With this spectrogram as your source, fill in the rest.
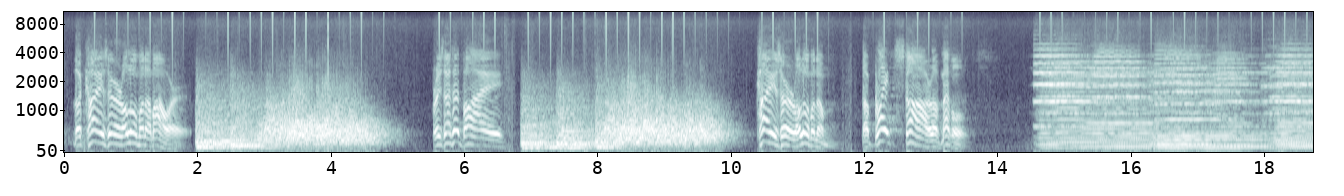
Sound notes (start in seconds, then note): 2.0 dramatic music; 2.3 aluminum clanging; 6.9 dramatic music; 7.0 aluminum clanging; 14.5 whimsical orchestral music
